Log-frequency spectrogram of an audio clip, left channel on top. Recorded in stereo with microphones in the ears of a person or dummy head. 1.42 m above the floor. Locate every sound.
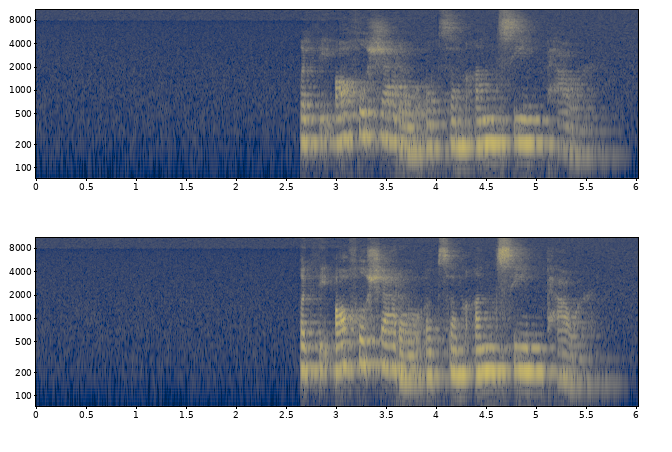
2.6 s a woman speaking: 40° right (ahead or behind), 1.4 m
